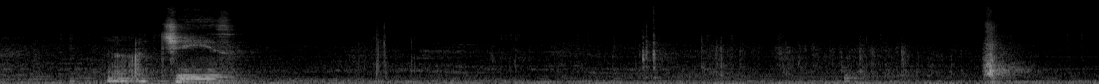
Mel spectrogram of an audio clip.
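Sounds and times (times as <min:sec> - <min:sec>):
low room hum: 0:00.0 - 0:10.9.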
